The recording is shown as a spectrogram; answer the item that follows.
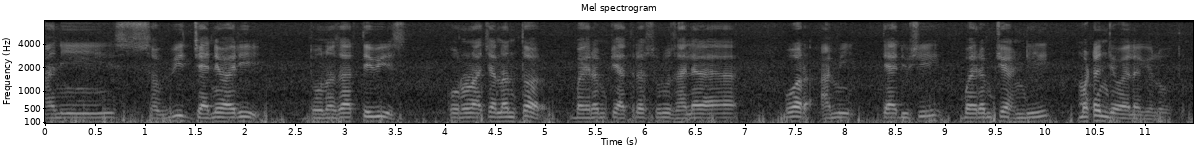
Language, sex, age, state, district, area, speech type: Marathi, male, 30-45, Maharashtra, Amravati, rural, spontaneous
